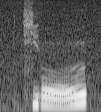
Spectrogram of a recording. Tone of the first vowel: low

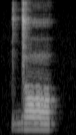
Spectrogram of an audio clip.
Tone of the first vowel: low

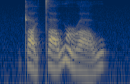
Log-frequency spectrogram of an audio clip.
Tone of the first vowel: low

